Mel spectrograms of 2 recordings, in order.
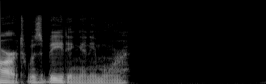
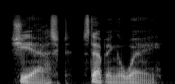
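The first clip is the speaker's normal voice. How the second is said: ordinary delivery, nothing marked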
